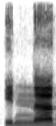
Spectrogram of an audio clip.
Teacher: tidak mungkin Nun itu tidak masuk ke rongga hidung karena memang dia sudah defaultnya begitu Jadi tidak perlu dikhawatirkan itu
